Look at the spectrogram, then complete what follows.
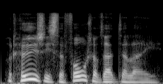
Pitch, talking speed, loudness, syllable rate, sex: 135 Hz, 295 wpm, -16 LUFS, 6.5 syllables/s, male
